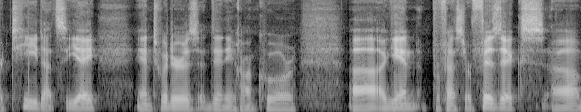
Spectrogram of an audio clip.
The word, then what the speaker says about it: Rancourt: And of course, as an ugly American, I completely butchered and anglicized his name. So, let me give it its due. Denis Rancourt.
